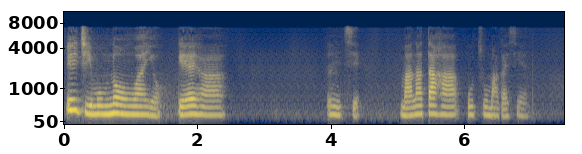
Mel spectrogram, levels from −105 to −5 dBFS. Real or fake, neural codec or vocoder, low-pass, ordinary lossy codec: fake; codec, 16 kHz, 0.4 kbps, LongCat-Audio-Codec; 7.2 kHz; none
